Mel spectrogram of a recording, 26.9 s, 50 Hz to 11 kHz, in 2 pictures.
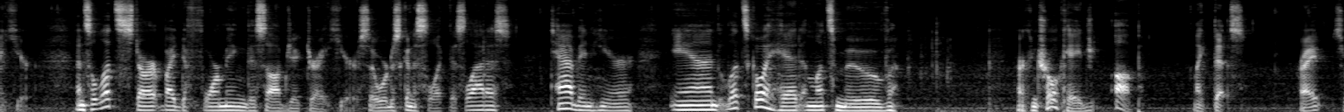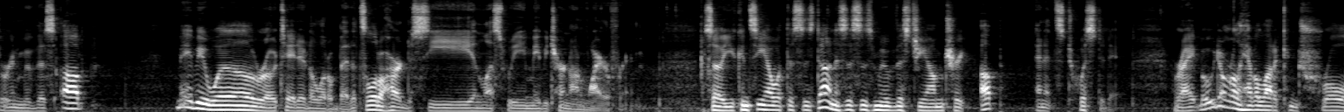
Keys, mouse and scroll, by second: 0.0 scroll up 1, 0.4 click, 1.2 click, 2.0 middle click, 2.6 click, 3.9 click, 4.8 Tab, 5.3 middle click, 6.4 click, 7.7 g, 12.3-12.6 scroll down 2, 12.6 middle click, 13.9 r, 17.7 click, 20.0 click, 20.4 Tab, 20.9-21.3 scroll up 3, 21.3 middle click, 23.6-23.9 scroll down 3, 24.1 scroll up 1, 24.3 middle click.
